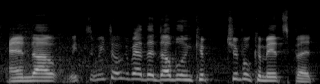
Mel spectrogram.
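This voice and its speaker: A man casting an online car-soccer match with excitable play-by-play commentary, breaking into laughter and jumping up on near misses. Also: high voice, moderate pace, slight background noise. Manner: excitable, laughs at plays, rises sharply on chances. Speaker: esports caster.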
